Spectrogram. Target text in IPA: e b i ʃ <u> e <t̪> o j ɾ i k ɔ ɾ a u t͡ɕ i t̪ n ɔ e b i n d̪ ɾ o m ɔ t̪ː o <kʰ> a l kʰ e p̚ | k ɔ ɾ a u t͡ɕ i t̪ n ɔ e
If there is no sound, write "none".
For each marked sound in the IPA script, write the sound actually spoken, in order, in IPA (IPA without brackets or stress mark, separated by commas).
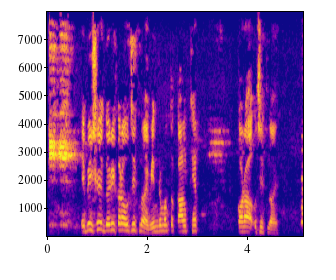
ɔ, d̪, k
